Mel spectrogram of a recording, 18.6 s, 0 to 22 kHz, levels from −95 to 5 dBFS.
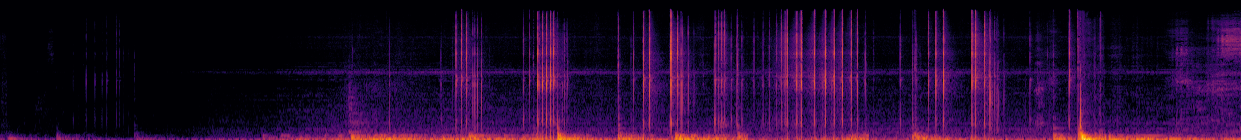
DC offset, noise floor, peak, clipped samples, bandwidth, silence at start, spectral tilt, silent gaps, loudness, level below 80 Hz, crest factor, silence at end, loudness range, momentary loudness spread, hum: under 0.1%; -68 dBFS; 0 dBFS; under 0.1%; 16.5 kHz; 0.15 s; -3 dB/octave; none; -31 LUFS; -32 dBFS; 28 dB; 0 s; 14 LU; 20 LU; none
